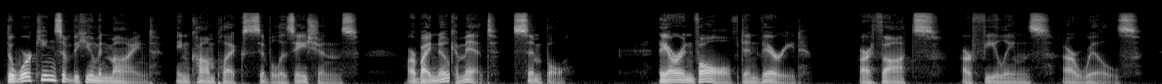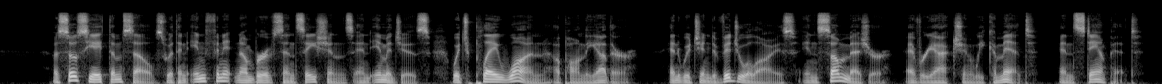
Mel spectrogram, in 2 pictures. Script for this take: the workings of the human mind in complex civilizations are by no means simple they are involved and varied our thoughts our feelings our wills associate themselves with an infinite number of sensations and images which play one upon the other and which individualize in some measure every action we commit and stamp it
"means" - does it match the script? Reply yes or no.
no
